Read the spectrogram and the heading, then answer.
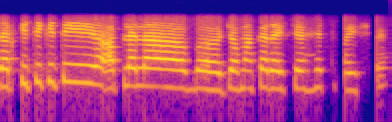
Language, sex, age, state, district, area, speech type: Marathi, female, 60+, Maharashtra, Nagpur, urban, conversation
